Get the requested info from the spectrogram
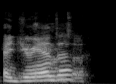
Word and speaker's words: Adrianza: How do you say that name? E. Hire? E. Here? Adrianza? – Adrianza.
